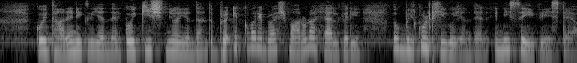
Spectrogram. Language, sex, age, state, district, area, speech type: Dogri, female, 30-45, Jammu and Kashmir, Reasi, rural, spontaneous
